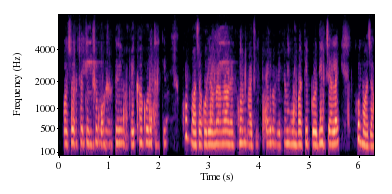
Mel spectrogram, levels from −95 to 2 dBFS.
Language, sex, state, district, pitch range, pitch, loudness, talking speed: Bengali, female, West Bengal, Kolkata, 220-240 Hz, 230 Hz, -20 LUFS, 230 wpm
